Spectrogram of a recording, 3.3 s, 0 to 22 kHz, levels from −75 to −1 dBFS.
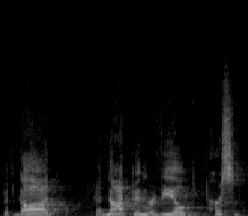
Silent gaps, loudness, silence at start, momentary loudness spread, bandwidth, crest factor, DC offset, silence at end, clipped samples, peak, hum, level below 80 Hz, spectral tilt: none; -36 LUFS; 0.05 s; 15 LU; 16 kHz; 18 dB; under 0.1%; 0.05 s; under 0.1%; -18 dBFS; none; -76 dBFS; -2.5 dB/octave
